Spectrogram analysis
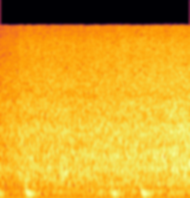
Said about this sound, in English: Pumpers are ready. All the hoses coupled up. We'll flood that thing with water from all angles. All right, here's the signal. Open them up! Full blast!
